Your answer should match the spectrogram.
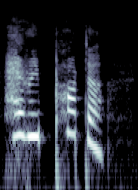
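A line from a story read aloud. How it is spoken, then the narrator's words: Shrieking. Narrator (German): kreischte sie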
